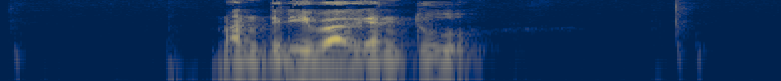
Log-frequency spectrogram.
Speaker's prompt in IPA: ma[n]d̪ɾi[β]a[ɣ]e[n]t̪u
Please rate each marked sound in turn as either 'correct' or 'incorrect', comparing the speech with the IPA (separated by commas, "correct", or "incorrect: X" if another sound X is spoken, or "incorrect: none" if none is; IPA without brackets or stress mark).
correct, correct, correct, correct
